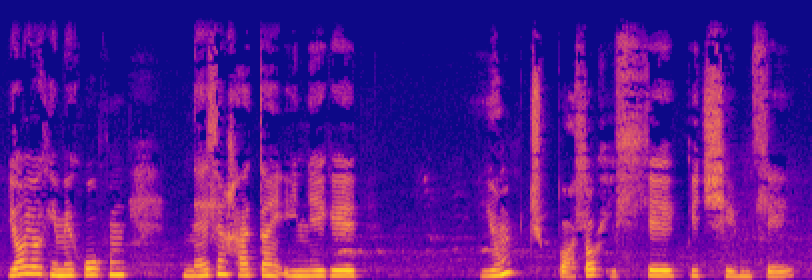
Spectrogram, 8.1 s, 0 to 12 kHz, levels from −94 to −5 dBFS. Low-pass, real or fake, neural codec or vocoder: 10.8 kHz; real; none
